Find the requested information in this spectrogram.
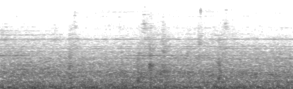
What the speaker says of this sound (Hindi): मेरे ख्याल से ये हाई कोर्ट एक्सप्रेस होना चाहिए, जहाँ तक मुझे लगता है। पहुँच रही है जोधपुर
